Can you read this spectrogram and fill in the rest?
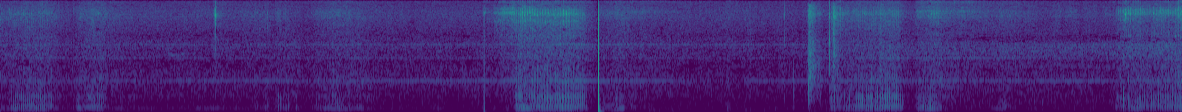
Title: the cutest snoring puppy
